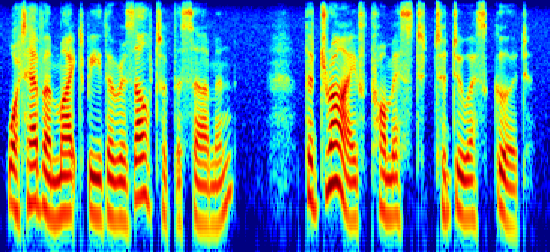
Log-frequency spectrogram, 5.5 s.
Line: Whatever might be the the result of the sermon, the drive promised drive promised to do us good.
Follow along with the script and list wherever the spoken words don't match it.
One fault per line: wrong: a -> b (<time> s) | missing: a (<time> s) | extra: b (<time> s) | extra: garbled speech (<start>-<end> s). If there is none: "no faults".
missing: the (1.1 s)
missing: drive promised (4.3 s)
